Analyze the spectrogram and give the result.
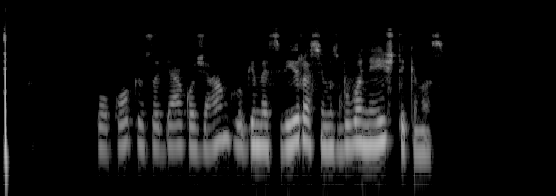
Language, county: Lithuanian, Klaipėda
